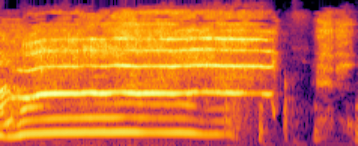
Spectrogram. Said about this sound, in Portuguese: Ah! É, é, é, um grito, é grito que vem do fundo da garganta, o um grito preso da nossa certeza.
